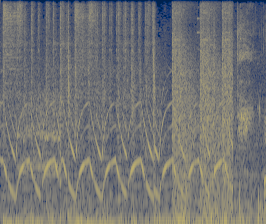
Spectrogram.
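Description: Police siren in a fast yelp, its pitch sweeping up and down about three times a second over a low rumble. There is a brief rush of noise about two-thirds of the way through, and the siren stops shortly before the end.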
